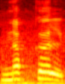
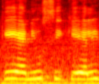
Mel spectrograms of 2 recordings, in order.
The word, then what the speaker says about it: knuckle: If any letter has no sound in the word, it is called silent letter, like knuckle, KNUCKLE knuckle. K is silent here and K is followed by N sound.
